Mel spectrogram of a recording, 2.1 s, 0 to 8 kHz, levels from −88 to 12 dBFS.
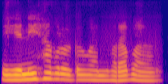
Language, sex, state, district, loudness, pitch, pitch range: Chakma, female, Tripura, Dhalai, -14 LUFS, 170 Hz, 160-180 Hz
